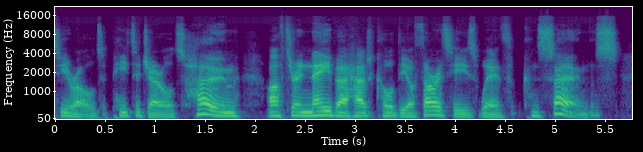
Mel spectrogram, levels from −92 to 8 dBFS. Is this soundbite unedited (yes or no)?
yes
